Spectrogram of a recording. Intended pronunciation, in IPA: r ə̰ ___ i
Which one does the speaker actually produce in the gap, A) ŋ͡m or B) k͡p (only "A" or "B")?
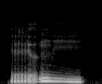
A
